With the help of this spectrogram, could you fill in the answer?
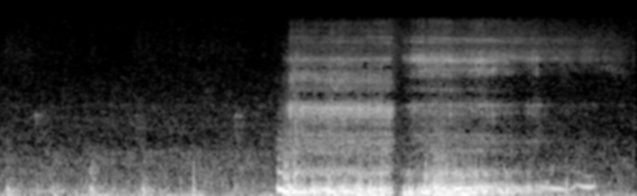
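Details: Asleep in bed after a hard day, a basset hound gives out a loud snore. After near quiet, two heavy, rasping low breaths follow one another with a brief break between them.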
